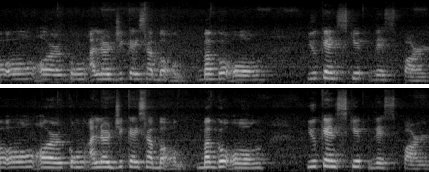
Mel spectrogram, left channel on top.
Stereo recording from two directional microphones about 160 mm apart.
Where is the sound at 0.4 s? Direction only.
90° right.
